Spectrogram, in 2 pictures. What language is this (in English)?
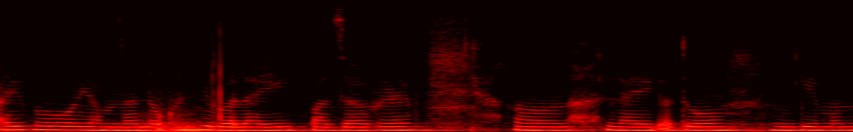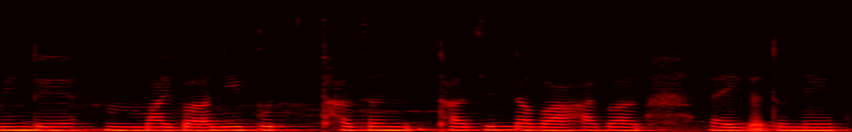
Manipuri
